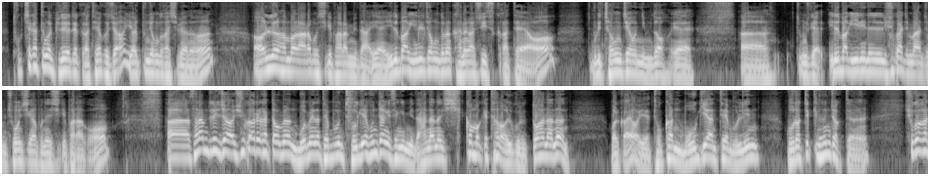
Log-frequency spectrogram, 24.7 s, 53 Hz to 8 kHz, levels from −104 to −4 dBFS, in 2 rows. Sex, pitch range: male, 115-170 Hz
